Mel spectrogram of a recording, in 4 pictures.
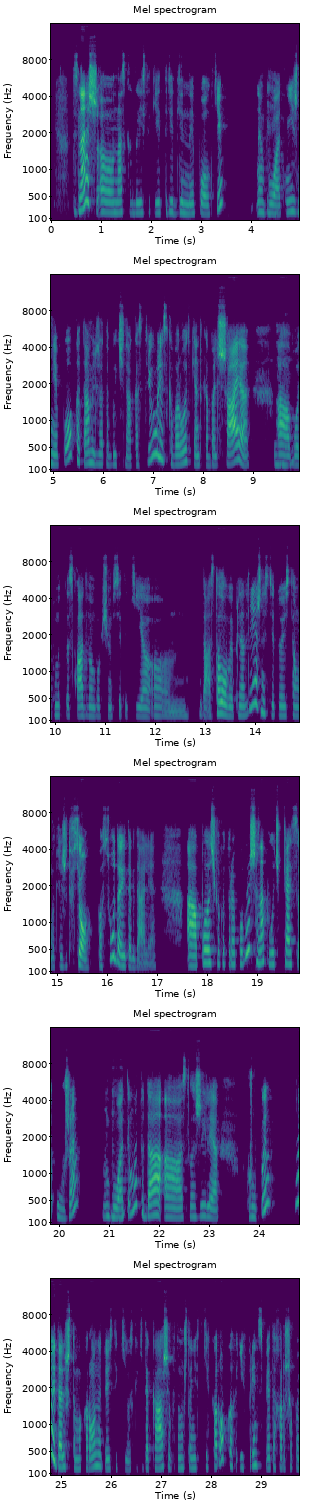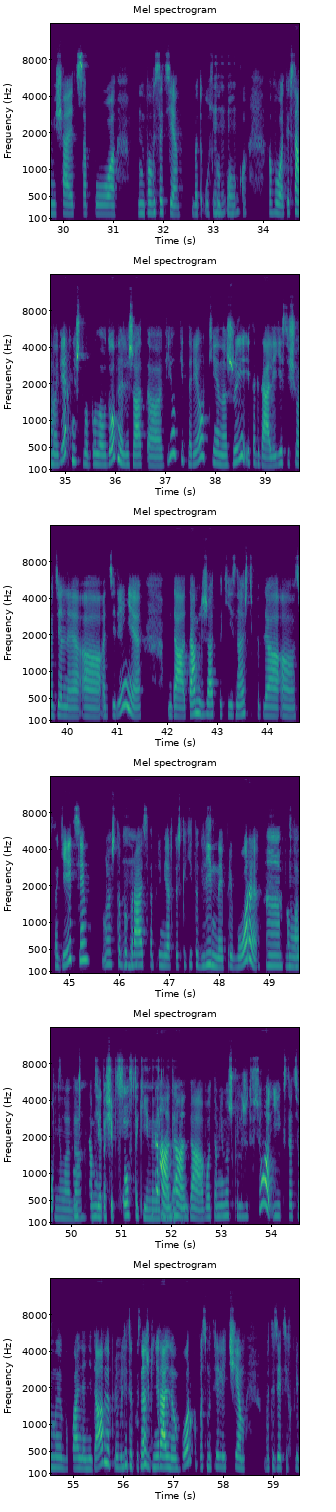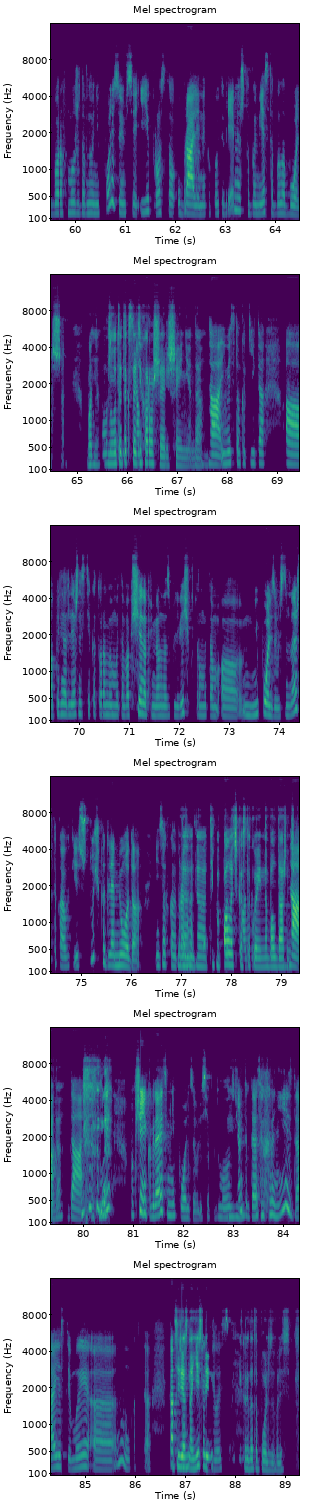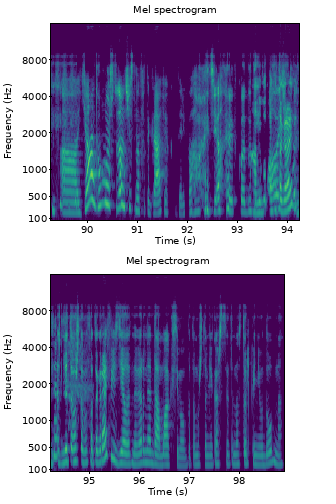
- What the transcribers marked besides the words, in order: tapping; laughing while speaking: "провели"; laughing while speaking: "Да-да"; chuckle; laughing while speaking: "это"; chuckle; laughing while speaking: "рекламу делают"; chuckle
- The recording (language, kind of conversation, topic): Russian, podcast, Как организовать кухонные шкафчики, чтобы всё было под рукой?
